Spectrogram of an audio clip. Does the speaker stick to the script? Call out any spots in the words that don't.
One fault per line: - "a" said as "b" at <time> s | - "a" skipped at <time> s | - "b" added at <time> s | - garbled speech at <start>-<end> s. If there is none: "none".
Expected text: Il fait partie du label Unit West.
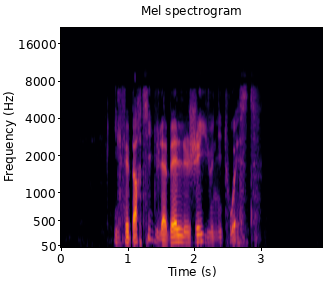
- "G" added at 1.9 s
